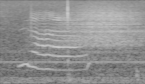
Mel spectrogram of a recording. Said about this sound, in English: Come here, Claude. The cat is lonely. Can you meow? Probably not going to do it now that I've got you up to the microphone. Start purring.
